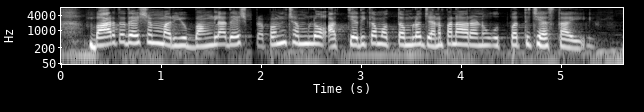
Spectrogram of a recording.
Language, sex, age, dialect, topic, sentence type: Telugu, female, 31-35, Central/Coastal, agriculture, statement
